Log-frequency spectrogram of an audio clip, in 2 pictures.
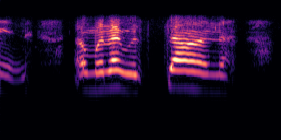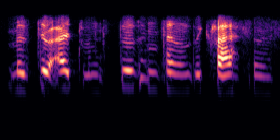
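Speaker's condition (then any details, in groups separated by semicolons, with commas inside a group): Cerebral palsy; not breathing at birth, affects motor control; speech disability, had speech therapy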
